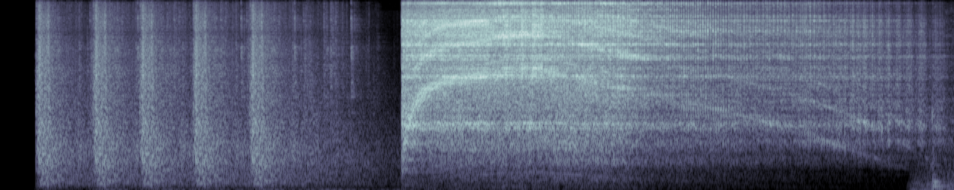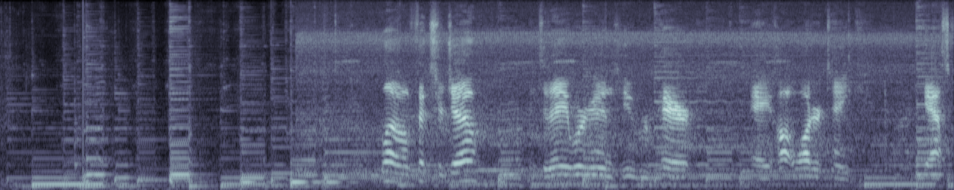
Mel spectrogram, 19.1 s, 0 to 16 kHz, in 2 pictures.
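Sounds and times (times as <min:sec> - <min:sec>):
hand saw cutting wood: 0:04.0 - 0:09.6, 0:12.5 - 0:19.0
power tool motor: 0:04.0 - 0:09.6, 0:12.5 - 0:19.0.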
